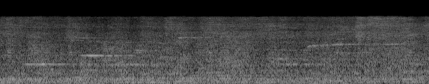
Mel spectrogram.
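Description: Spooky ambient soundscape playing over the store's speakers: a steady mechanical rumble scattered with brief high-pitched metallic squeaks and creaks.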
